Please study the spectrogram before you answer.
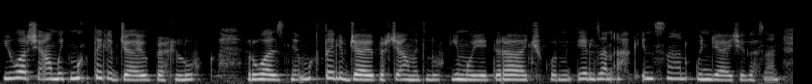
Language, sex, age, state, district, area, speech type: Kashmiri, female, 30-45, Jammu and Kashmir, Budgam, rural, spontaneous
